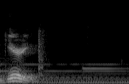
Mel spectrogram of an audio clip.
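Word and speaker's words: Garioch: Glen Giri.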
